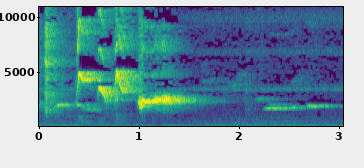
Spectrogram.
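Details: Morning song of a white-rumped shama used to provoke other birds: a few sharp high notes, then a rich slurred whistle, fading into a soft thin sustained tone.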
